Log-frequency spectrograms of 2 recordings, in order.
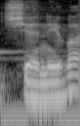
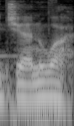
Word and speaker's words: Genoa: کے ساحلی شہر جینوا، یاد رہے یہ جینیوا نہیں بلکہ جینوا ہے، جس کے سپیلنگ GENOA ہیں، میں پہنچ جاتا تھا۔ جینوا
